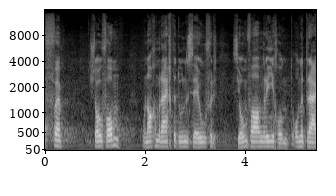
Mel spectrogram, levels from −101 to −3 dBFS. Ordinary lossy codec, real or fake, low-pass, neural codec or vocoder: none; fake; 14.4 kHz; vocoder, 44.1 kHz, 128 mel bands every 512 samples, BigVGAN v2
